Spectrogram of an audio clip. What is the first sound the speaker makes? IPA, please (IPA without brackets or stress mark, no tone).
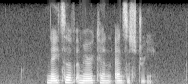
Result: n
